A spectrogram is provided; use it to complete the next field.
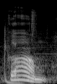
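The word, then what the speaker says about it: calm: এ কাম, এটা কিন্তু কাল্ম নয়, এলটার উচ্চারণ হয় না, কাম, কাম মানে শান্ত, এত শান্তি আমি আগে কখনো দেখিনি, এত কখনো অনুভবও করিনি।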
